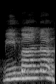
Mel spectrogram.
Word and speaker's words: 任那: 미마나 미야케라고 읽어요. 여기에 임나 일본부를 미마나 미야케라고 하고요. 여기 임나 어태, 임나 둔창, 임나 관가를 다 미마나 미야케라고 읽습니다.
